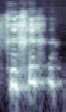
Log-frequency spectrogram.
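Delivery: short laugh in a quick burst; light chuckle. Real, not acted. Teacher reassuring Anne-Laure she will explain everything, chuckling. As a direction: chuckle briefly.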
